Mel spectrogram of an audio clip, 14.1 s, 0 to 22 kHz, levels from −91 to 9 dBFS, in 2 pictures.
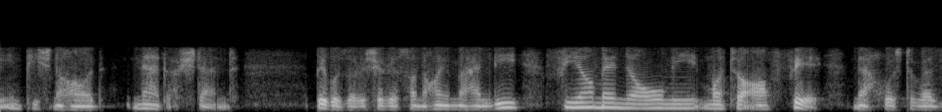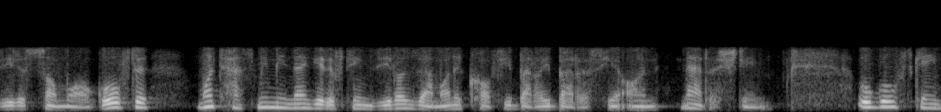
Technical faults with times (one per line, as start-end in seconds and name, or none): none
